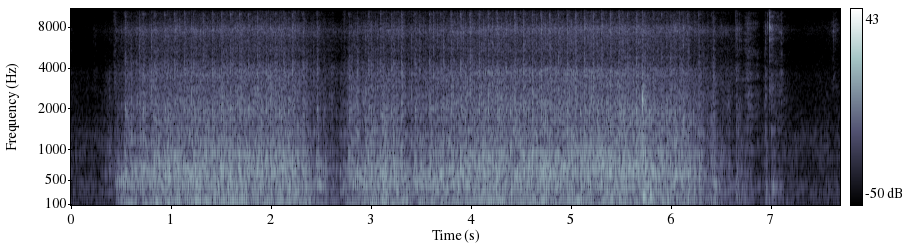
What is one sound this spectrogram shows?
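A sewing machine whirs steadily, pausing briefly.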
